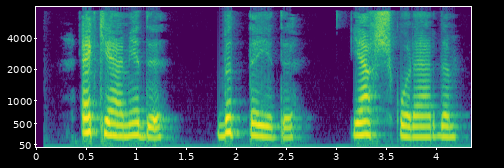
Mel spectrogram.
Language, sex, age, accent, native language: Uzbek, female, under 19, Xorazm, Uzbek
